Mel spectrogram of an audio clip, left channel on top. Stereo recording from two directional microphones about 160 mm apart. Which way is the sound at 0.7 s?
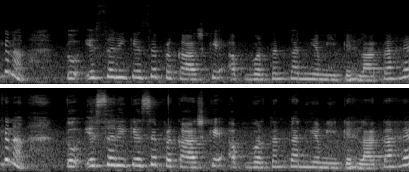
20° right (ahead or behind).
